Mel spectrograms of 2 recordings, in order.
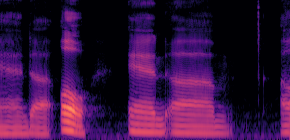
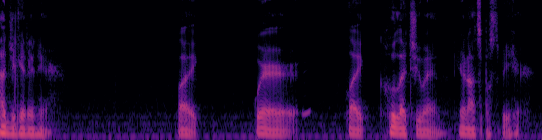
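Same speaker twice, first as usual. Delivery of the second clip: stern, serious tone, lower and quieter; 6 semitones lower, 11 dB quieter than usual. Retelling how an owner confronted the speaker: imitating a serious tone. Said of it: "really serious tone".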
